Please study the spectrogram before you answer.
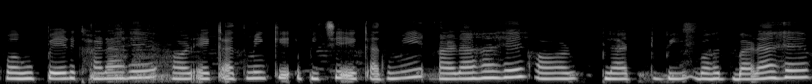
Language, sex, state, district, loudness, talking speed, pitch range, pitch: Hindi, female, Uttar Pradesh, Hamirpur, -21 LUFS, 140 wpm, 260-295 Hz, 270 Hz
